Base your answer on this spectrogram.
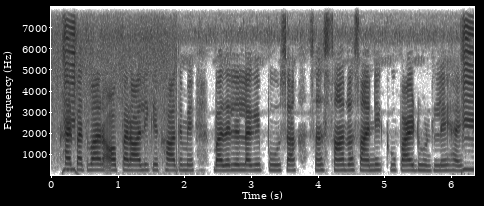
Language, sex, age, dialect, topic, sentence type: Magahi, female, 18-24, Central/Standard, agriculture, statement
